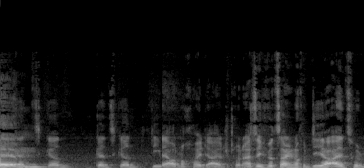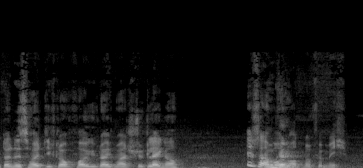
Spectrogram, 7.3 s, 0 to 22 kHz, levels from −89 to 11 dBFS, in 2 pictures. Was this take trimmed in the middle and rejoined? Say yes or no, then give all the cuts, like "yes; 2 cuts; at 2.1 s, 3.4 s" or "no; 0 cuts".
yes; 3 cuts; at 1.6 s, 3.0 s, 3.6 s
